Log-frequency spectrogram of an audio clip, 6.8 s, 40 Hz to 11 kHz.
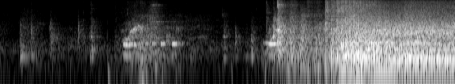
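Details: Troy-Bilt TB320 21-inch rear-wheel-drive mower, Briggs & Stratton 725 series EX 190cc. First start after fitting the missing choke spring: a few pulls and sputters, then it catches and settles into a steady, even run. Normal start and run.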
